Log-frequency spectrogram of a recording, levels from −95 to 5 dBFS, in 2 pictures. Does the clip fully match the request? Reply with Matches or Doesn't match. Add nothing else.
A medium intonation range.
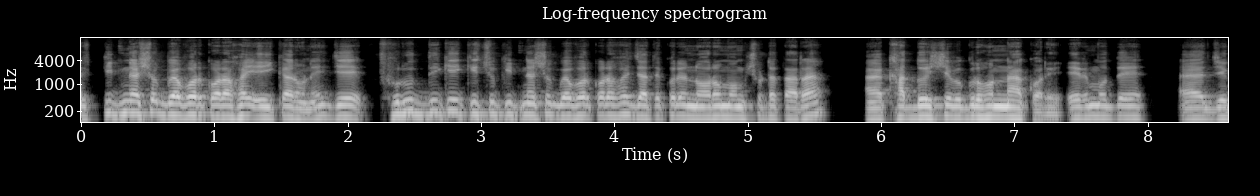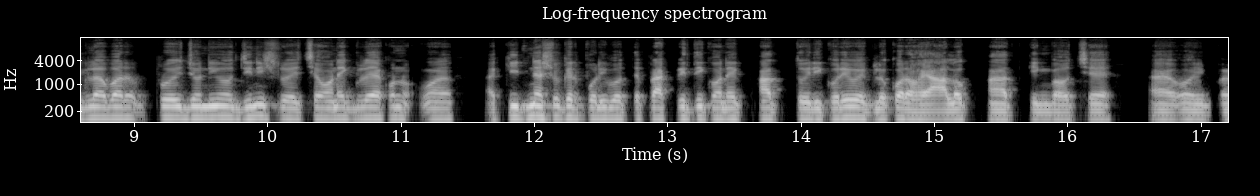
Matches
